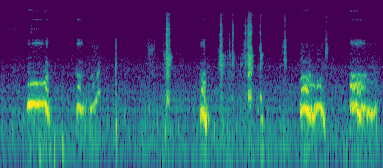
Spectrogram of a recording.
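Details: Young mother cat, a former stray, rousing her week-old litter one morning and coaxing them toward a door; a series of short chirping meows roughly once a second, with faint clicks and rustles between calls.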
